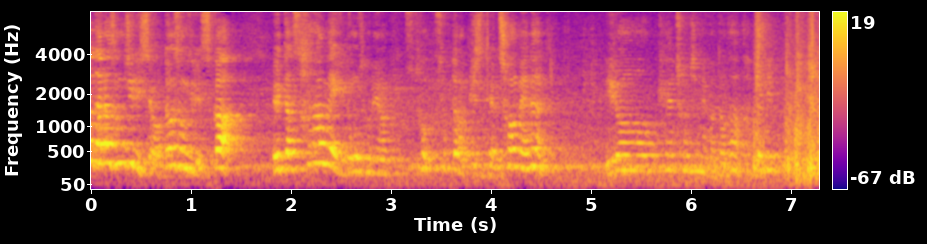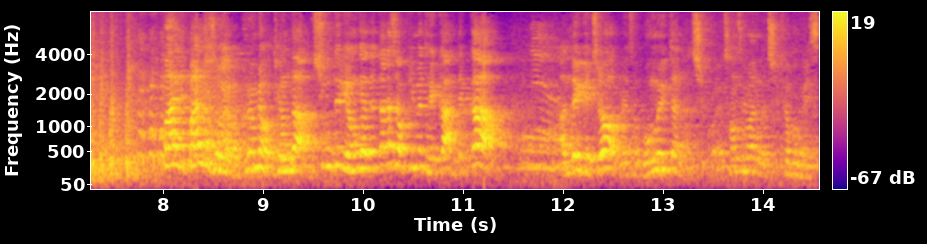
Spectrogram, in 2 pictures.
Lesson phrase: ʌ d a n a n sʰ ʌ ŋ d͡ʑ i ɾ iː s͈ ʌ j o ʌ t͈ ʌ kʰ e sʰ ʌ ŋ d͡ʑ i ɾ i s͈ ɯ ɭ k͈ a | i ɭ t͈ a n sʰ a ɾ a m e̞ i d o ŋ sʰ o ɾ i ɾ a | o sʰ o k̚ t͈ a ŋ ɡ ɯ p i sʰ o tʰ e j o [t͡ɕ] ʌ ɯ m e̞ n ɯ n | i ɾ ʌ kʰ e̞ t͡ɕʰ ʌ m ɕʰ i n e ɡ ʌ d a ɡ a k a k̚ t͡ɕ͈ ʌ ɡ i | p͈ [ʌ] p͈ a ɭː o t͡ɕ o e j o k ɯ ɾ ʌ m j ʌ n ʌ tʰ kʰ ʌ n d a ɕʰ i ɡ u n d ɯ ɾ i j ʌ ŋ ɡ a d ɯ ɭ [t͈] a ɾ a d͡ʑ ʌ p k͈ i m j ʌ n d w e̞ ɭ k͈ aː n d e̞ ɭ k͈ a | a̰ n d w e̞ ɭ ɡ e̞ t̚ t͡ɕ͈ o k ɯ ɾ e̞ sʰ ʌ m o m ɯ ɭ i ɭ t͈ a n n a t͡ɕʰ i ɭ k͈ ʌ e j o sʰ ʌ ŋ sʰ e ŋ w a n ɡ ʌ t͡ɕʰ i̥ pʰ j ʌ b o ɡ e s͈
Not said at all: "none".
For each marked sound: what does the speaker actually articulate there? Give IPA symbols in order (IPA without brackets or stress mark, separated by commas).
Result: t͡ɕʰ, a, t͈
